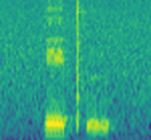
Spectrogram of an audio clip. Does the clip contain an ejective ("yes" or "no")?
yes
